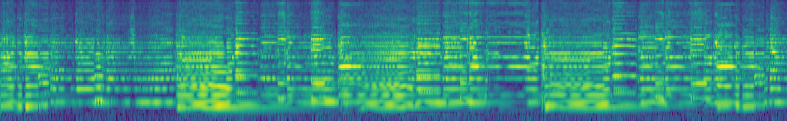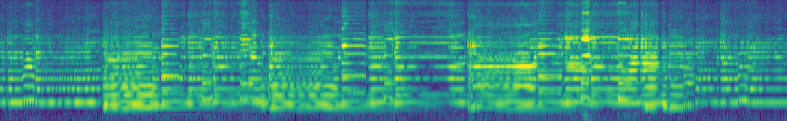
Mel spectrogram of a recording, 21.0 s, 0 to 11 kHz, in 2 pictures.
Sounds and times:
Classical music: 0.0s - 20.9s
Violin, fiddle: 0.0s - 20.9s.

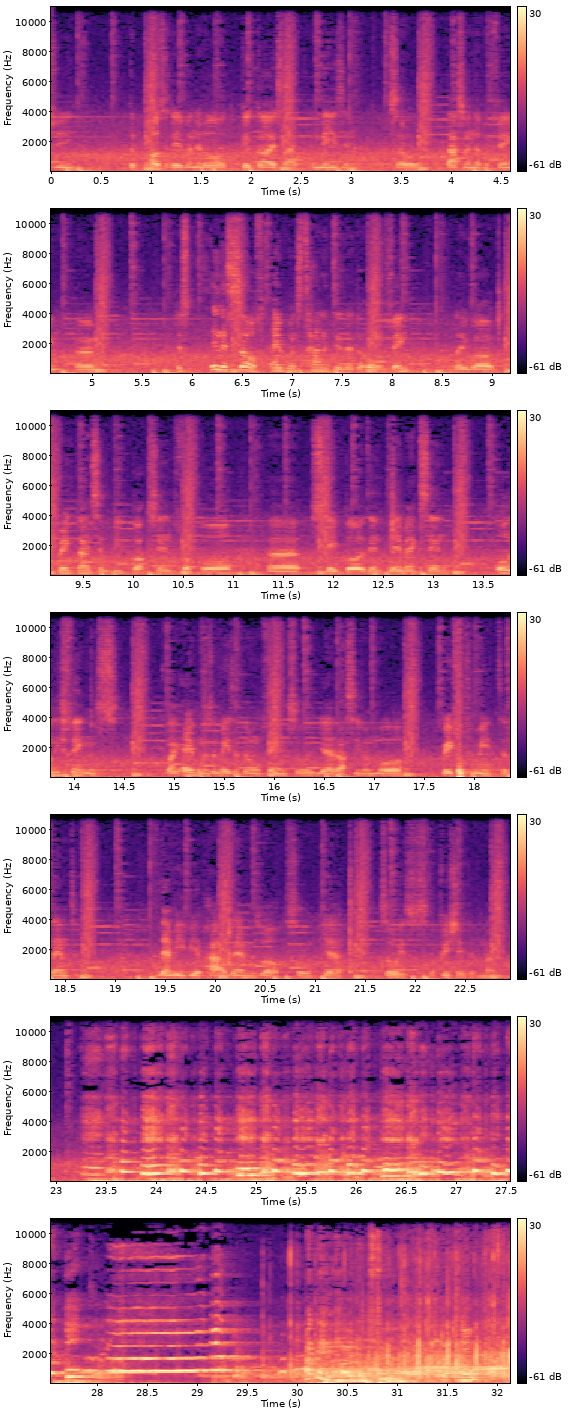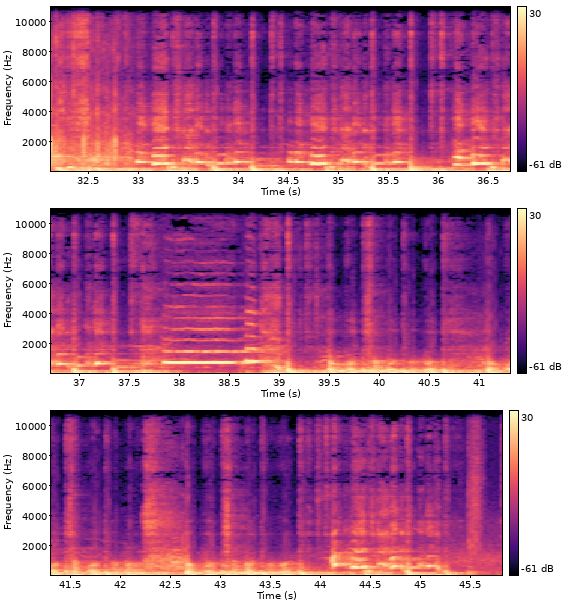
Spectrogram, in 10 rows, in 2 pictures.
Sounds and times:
Beatboxing: 5.8s - 18.8s, 31.9s - 45.8s.

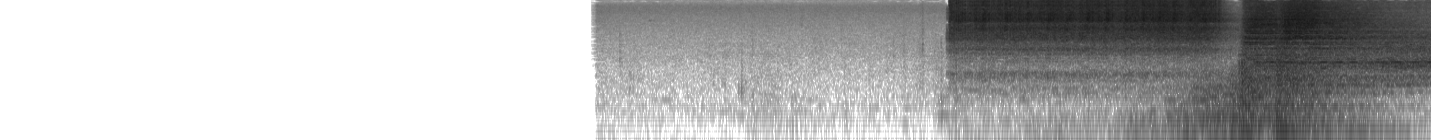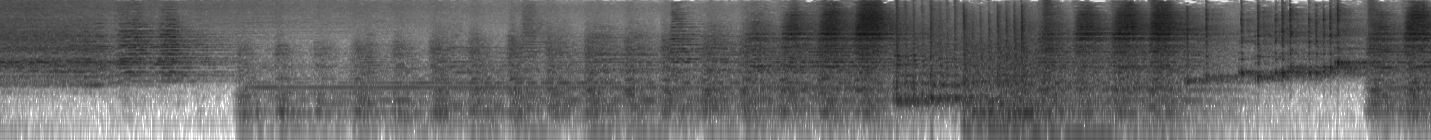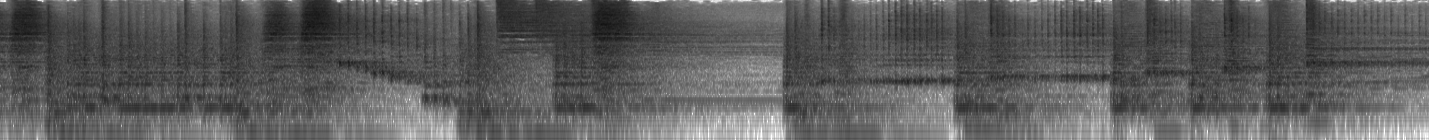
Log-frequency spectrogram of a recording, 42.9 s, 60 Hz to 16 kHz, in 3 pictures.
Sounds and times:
Orchestra: 11.4s - 42.9s.

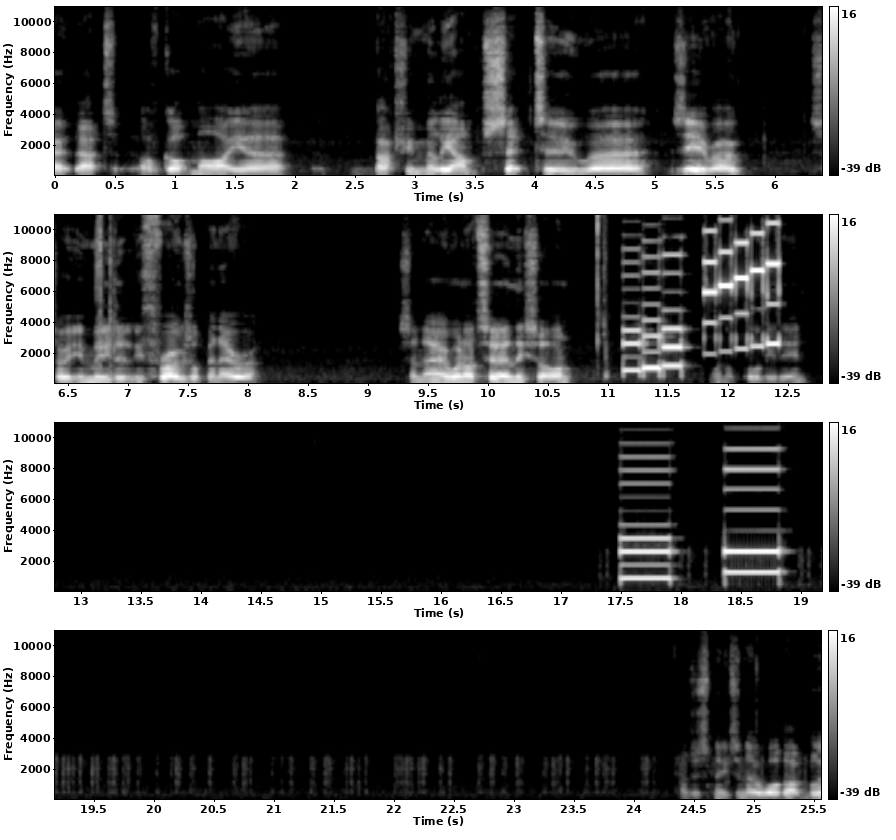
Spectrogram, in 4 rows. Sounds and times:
Inside, small room: 0.0s - 25.5s
Beep, bleep: 11.2s - 12.5s, 17.5s - 19.0s.

